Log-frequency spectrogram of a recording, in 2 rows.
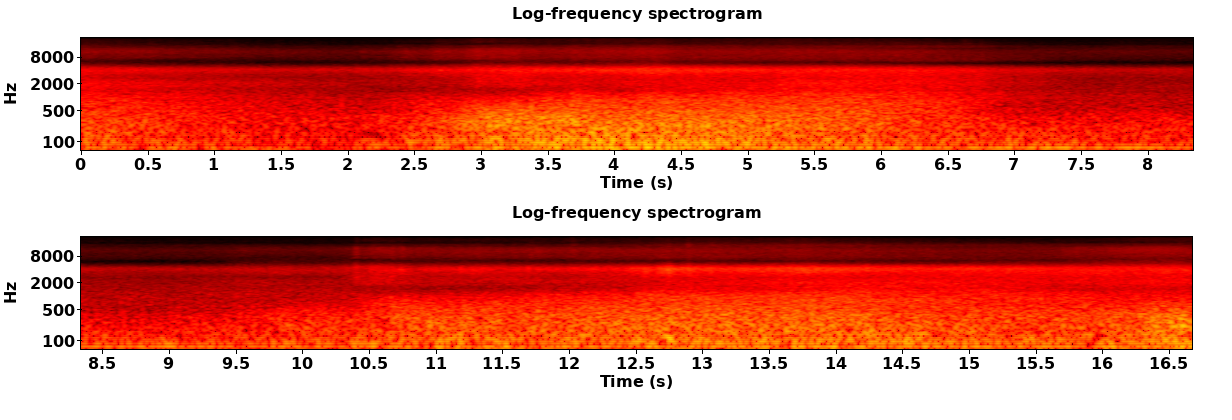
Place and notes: Taitung County, Taiwan - Thunder and waves
Thunder and waves, Sound of the waves
8 September, 14:18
